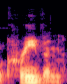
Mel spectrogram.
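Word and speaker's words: Kraven: Cavern the Hunter? Oh, Craven. Craven, Cavern.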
